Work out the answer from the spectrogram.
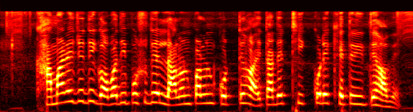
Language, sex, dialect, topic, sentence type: Bengali, female, Northern/Varendri, agriculture, statement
